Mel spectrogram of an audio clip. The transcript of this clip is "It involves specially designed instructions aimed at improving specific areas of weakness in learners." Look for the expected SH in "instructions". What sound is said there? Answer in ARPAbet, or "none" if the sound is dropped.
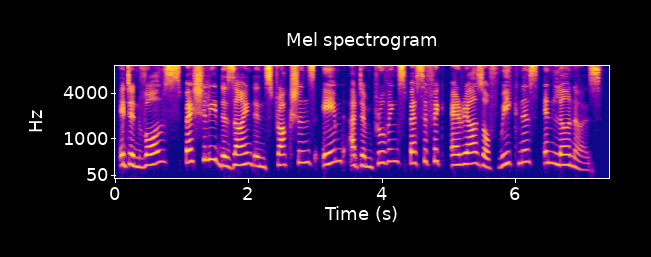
SH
